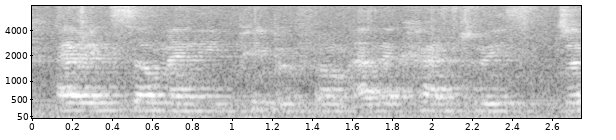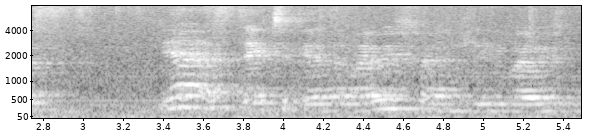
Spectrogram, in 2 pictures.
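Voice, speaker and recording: A woman talks over noticeable background noise in a room with strong echo. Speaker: speaker. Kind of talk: conference talk, speaking freely. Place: hall. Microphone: camera far.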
